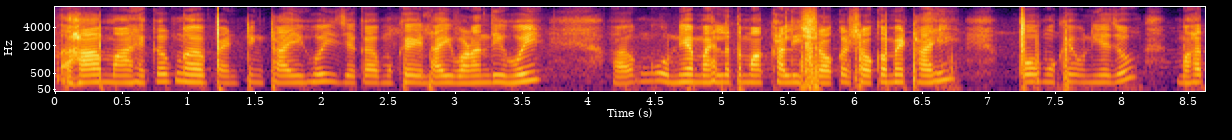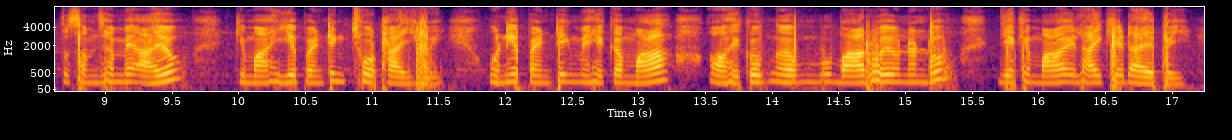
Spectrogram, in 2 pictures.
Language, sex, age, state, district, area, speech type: Sindhi, female, 45-60, Uttar Pradesh, Lucknow, urban, spontaneous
